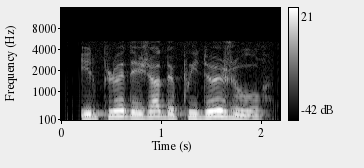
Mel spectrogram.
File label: speech, French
